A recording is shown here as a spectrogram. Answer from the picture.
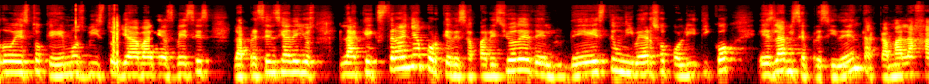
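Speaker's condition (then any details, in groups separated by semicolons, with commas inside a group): No condition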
